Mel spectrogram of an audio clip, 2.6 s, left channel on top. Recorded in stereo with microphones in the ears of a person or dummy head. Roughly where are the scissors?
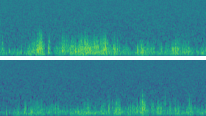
I don't hear scissors.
